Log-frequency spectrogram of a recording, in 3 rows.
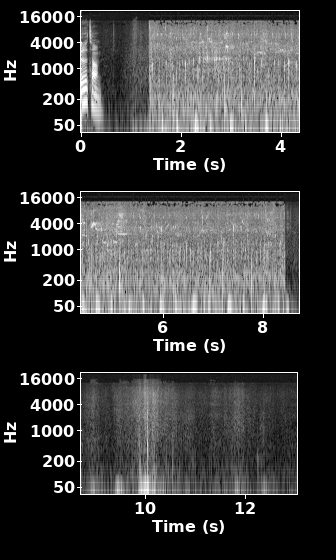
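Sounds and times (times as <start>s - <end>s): water boiling in a pot: 1.3s - 8.4s.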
